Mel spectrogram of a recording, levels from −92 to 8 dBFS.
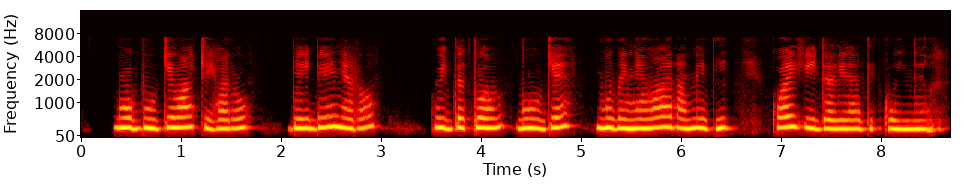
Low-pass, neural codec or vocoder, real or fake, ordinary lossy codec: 7.2 kHz; codec, 16 kHz, 1 kbps, FreqCodec, larger model; fake; AAC, 48 kbps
